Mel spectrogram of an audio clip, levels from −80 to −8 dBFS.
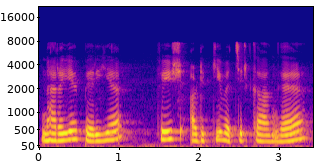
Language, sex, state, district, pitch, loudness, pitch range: Tamil, female, Tamil Nadu, Nilgiris, 200 Hz, -15 LUFS, 190-230 Hz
